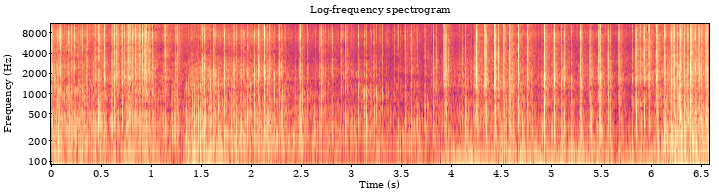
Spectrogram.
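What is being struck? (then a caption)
Polyester mesh fabric sheet. Long acrylic nails on both hands scratch a dark polyester mesh bed sheet in fast, uneven strokes. The sound is a dense, crackly scraping with a heavy low rumble and short, dry bursts. It eases off slightly midway, then grows louder and more intense toward the end.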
